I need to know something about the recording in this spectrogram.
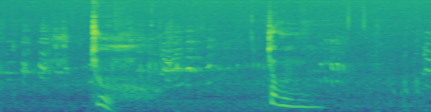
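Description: A duck calling twice: two loud calls that fall sharply in pitch, the first short, about a second in, the second longer and trailing off low, near three seconds.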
